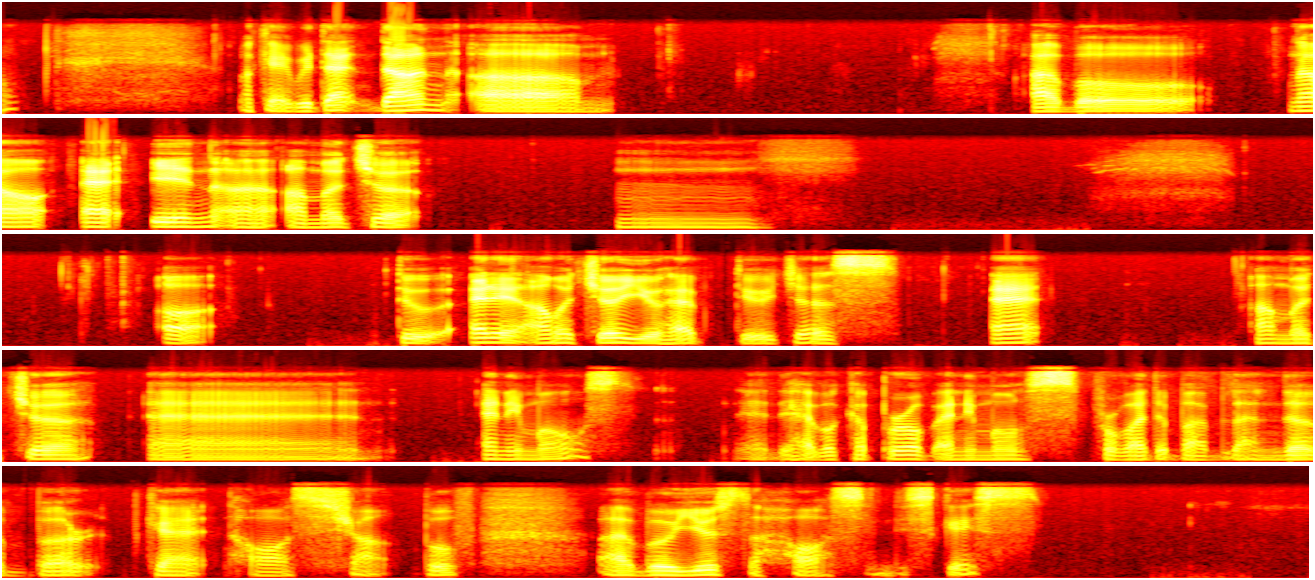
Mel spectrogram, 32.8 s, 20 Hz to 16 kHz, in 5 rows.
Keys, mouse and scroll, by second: 17.8-31.3 drag.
